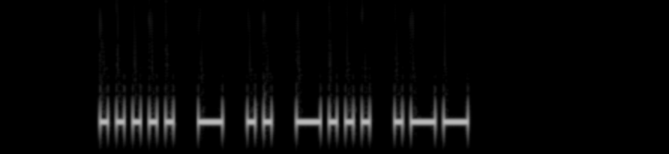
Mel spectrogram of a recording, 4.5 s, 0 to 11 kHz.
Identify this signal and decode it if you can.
Morse code, heard as a keyed tone, about 22 wpm, 700 Hz. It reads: 5TIBW
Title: Five Challenging Letter-Number Combinations 22wpm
